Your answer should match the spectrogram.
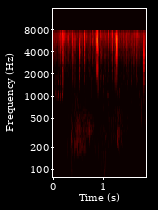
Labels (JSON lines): {"label": "biophony, growl", "recorder": "SoundTrap 600 or HydroMoth"}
